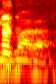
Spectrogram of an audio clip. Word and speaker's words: Guevara: G plus U together pronounced as G. Okay. G plus U together Okay. pronounced as G. Guevara.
